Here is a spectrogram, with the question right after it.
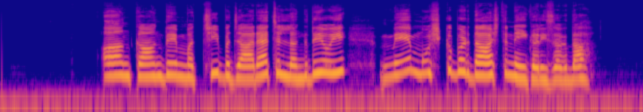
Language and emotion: Dogri, disgusted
